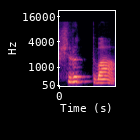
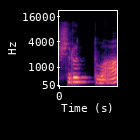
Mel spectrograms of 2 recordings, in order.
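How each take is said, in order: The two takes are said the same way.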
